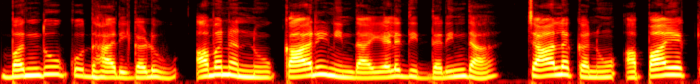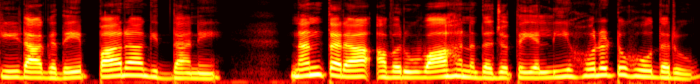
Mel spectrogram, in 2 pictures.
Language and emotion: Kannada, neutral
